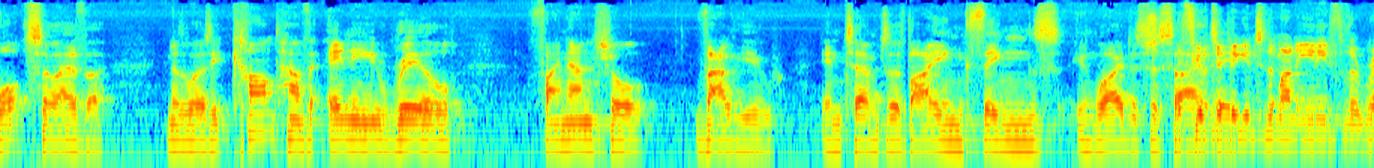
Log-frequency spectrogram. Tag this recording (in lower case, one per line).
speech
